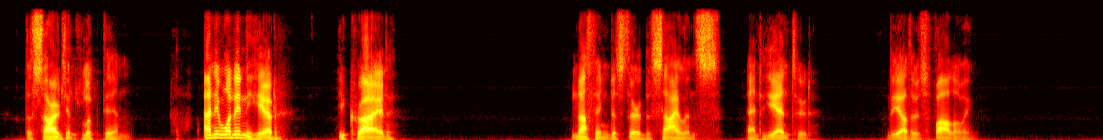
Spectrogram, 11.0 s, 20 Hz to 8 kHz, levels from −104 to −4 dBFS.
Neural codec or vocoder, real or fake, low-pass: codec, 24 kHz, 3 kbps, HILCodec; fake; 7.2 kHz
